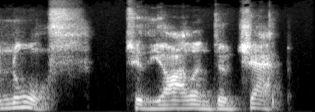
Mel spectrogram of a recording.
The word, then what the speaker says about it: Yap: There's an old story in Manos about the coconut that floated to the north, to the island of Jap. They pronounced their Y's with a J.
